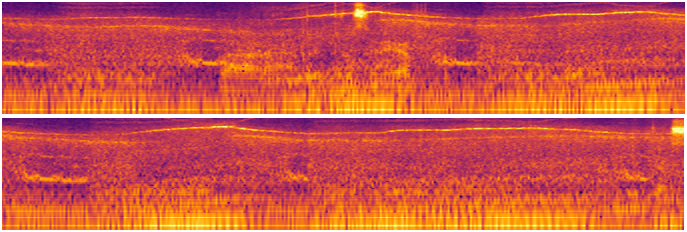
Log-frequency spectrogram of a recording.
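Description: A heavy bus engine rumbles steadily, rising and falling slightly.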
